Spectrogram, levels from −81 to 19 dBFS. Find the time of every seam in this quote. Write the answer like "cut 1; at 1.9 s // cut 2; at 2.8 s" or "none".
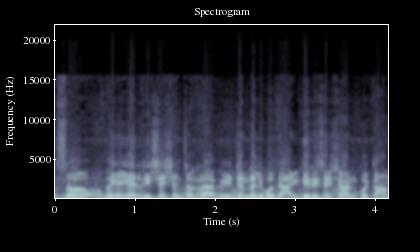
none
